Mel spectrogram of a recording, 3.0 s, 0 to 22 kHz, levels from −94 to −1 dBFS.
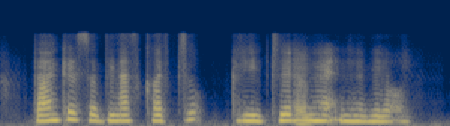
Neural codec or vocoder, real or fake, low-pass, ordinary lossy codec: codec, 16 kHz, 0.5 kbps, FreqCodec, smaller model; fake; 7.2 kHz; none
